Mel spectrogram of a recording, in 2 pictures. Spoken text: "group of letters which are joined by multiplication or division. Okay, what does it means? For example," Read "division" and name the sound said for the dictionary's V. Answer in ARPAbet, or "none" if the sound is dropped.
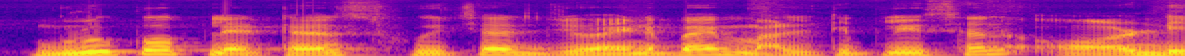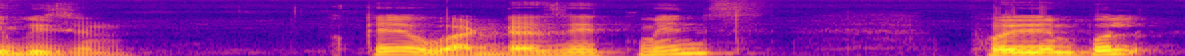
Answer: B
